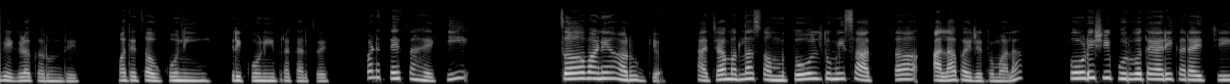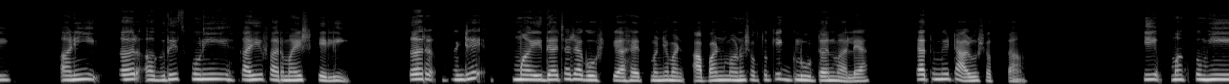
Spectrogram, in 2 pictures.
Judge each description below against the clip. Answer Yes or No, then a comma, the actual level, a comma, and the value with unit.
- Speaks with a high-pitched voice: Yes, high, 205 Hz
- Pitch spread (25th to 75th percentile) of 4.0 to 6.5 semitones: Yes, average, 4.9 semitones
